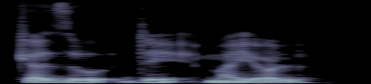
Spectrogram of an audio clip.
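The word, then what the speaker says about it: Casot des Mailloles: Caso de Mayol, so C-A-S-O-T, and then D-D-S, and then Mayol is M-A-I-L-L-O-L-E-S. Caso de Mayol.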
